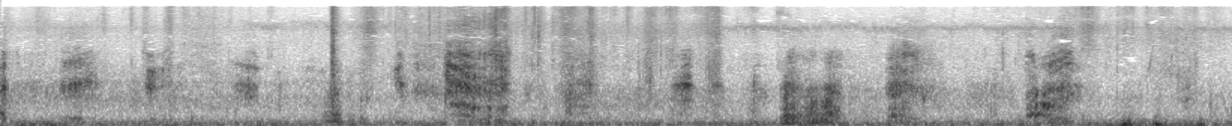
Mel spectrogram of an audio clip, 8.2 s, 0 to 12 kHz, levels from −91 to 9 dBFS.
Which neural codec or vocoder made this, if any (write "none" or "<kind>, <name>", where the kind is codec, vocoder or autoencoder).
none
